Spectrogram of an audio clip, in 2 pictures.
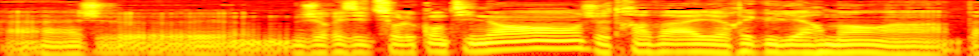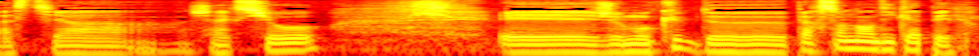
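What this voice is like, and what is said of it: Sing-song southwestern French accent. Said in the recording (French): “Je ne sais pas si on l'entend un petit peu à ton accent chantant. ... Je suis originaire du sud-ouest.”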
